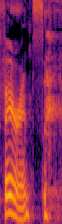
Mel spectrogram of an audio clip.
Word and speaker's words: Ferenc: I thought it was, because it's spelled Ferenc. So I was like, Frank? Like, or even like kind of a Hungarian version of Frank. Oh. But then I looked up, I got all these translations in Polish pronunciation because it was as close as I can get to Hungarian. And it's, according to that, it was Ferenc.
